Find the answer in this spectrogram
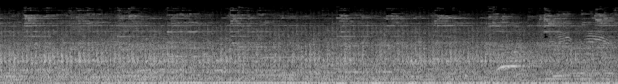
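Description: A vehicle engine runs at slow parade pace with a steady low rumble, while people's voices chatter around it.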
